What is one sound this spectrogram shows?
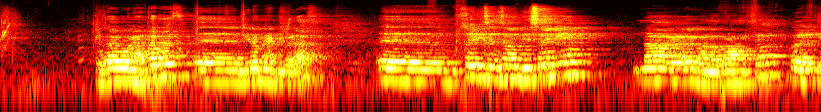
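A woman speaks clearly through a microphone.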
